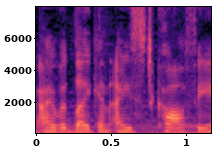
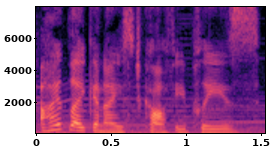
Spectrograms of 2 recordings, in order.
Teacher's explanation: notice how my voice goes up slightly at the end it sounds more friendly and polite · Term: intonation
